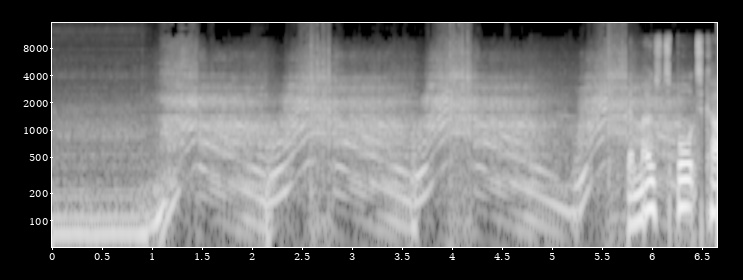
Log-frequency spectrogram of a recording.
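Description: A sports car engine revs up and down repeatedly with a loud howl.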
